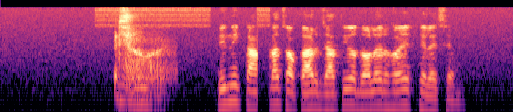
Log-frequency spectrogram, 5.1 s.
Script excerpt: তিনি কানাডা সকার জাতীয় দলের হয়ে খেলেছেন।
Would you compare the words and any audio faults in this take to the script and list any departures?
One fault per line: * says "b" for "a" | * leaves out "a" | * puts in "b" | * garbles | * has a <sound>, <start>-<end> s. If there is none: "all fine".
* has a sneeze, 1.1-1.8 s
* has a dropout, 2.6-2.7 s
